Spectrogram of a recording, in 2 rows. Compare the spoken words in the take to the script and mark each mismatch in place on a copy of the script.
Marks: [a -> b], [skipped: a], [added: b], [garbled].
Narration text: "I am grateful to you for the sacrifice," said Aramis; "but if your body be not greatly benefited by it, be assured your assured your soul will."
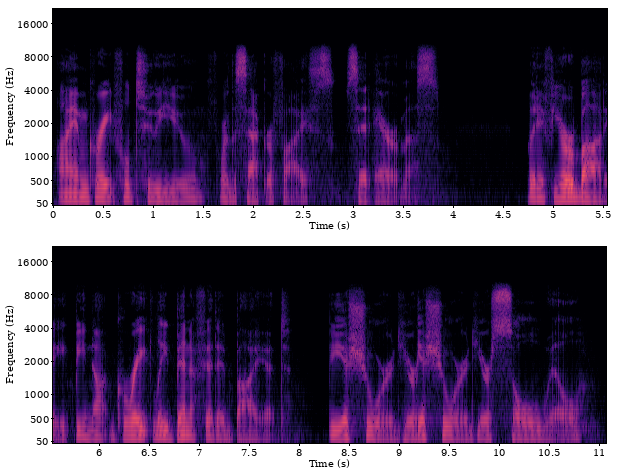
"I am grateful to you for the sacrifice," said Aramis; "but if your body be not greatly benefited by it, be assured your assured your soul will."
